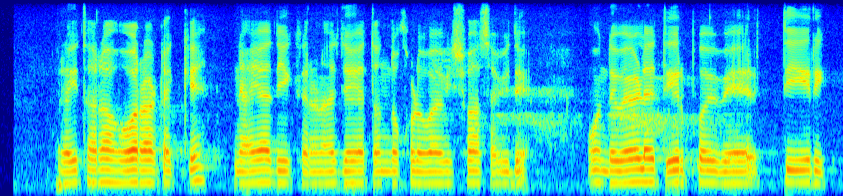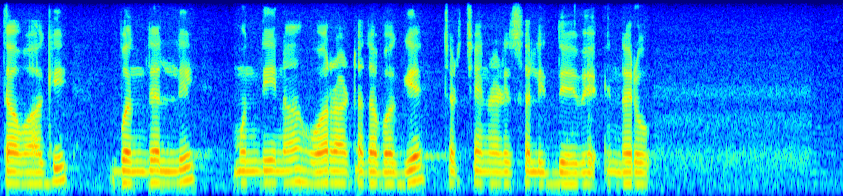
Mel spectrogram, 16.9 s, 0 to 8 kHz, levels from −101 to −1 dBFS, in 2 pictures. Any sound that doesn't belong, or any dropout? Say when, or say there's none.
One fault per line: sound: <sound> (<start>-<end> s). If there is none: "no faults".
no faults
